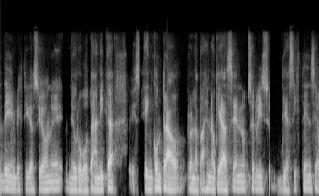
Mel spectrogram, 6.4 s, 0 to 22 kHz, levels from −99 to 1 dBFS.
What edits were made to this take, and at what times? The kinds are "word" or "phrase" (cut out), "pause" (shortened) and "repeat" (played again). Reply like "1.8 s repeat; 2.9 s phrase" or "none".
1.2 s word; 2.8 s word; 3.7 s word; 4.3 s word; 5.0 s word; 5.4 s word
